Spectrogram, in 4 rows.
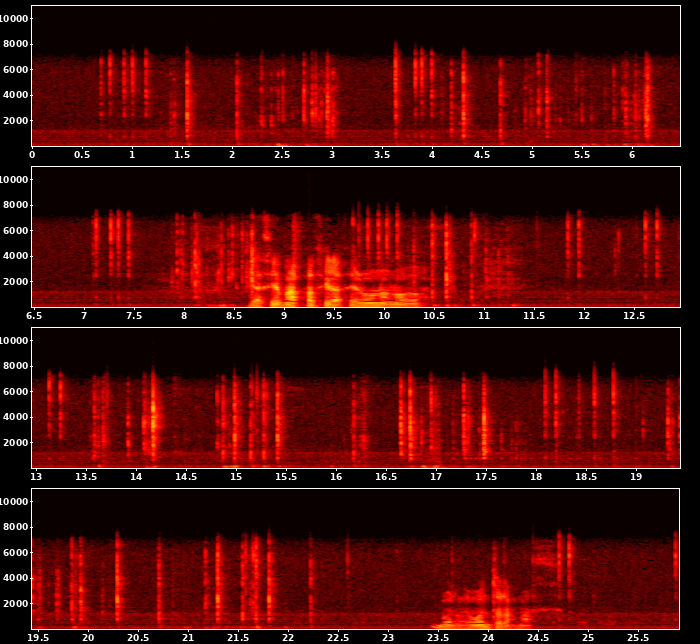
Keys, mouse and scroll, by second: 2.9 ctrl+r, 8.6 ctrl+r, 11.9-25.0 drag, 14.2 KP_7, 16.8 KP_7, 17.5 alt+g, 18.8 alt+right click, 19.6 alt+g.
